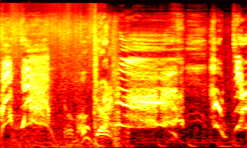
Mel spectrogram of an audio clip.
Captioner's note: grunts; Tomo growls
